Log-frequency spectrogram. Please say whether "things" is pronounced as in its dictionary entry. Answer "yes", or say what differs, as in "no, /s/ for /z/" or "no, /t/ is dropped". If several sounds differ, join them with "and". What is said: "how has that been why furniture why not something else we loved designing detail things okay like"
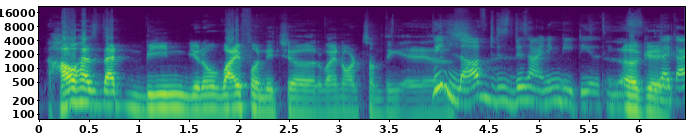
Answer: no, /t/ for /θ/ and /z/ is dropped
